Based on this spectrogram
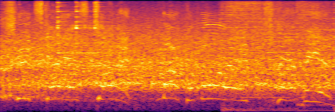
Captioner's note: bell rings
